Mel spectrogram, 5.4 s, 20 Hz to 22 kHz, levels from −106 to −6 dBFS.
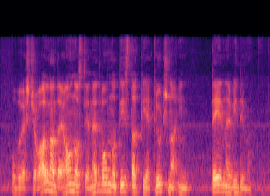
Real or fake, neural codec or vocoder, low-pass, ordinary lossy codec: fake; vocoder, 22.05 kHz, 80 mel bands, WaveNeXt; 9.9 kHz; Opus, 64 kbps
